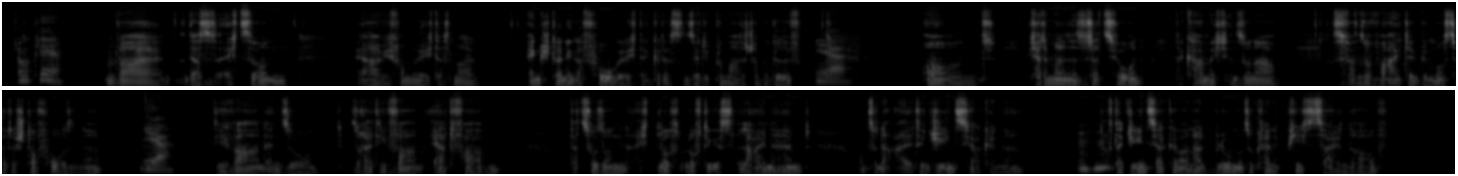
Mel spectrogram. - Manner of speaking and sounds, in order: none
- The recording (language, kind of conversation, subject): German, advice, Wie fühlst du dich, wenn du befürchtest, wegen deines Aussehens oder deines Kleidungsstils verurteilt zu werden?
